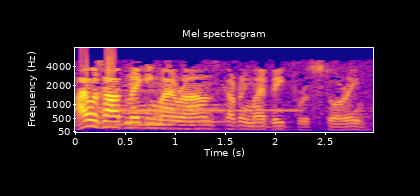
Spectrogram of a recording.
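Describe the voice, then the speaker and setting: An American actor playing a reflective, hardboiled night-beat newspaper reporter in a 1950s radio drama. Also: male voice, mid-range voice, very animated, quick pace, natural voice. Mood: wry, somber. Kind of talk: 1950s radio drama acting, first-person noir narration. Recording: muffled vintage radio recording with music.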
